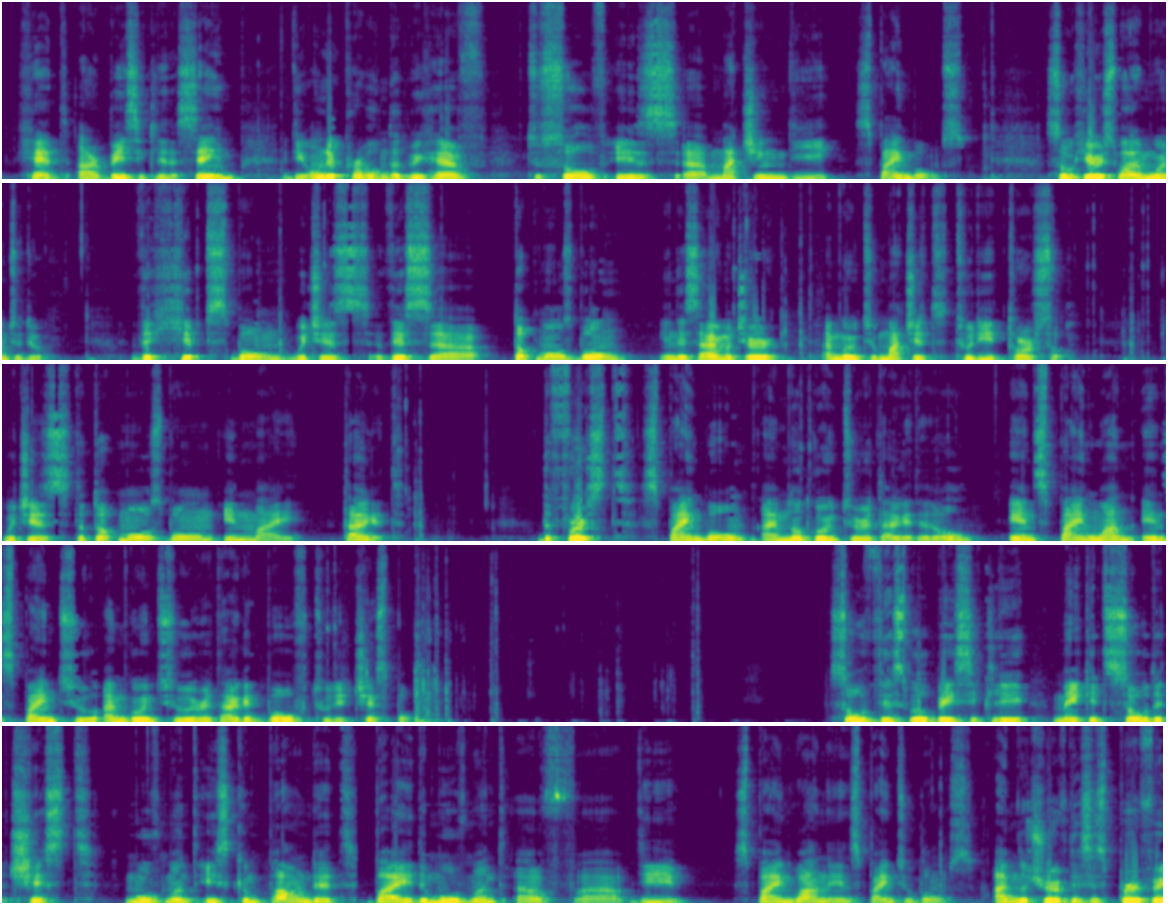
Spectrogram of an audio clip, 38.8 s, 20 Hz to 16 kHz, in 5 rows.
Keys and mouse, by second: 9.1 click, 9.5 Tab, 10.5 r, 13.0 Tab, 14.7 click, 15.0 click, 15.2 Tab, 15.5 r, 18.3 Tab, 20.8 click, 25.5-26.8 drag, 27.0-29.5 drag.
